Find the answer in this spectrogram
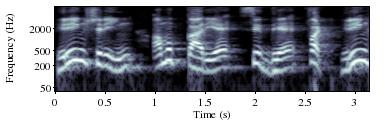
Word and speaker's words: श्रीं: हिंग बोलना है। श्री बोलना है। हिम नहीं बोलना। श्रीम नहीं बोलना। यहां पर अनुस्वार में ग का उच्चारण करना है। मैं का उच्चारण नहीं करना।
